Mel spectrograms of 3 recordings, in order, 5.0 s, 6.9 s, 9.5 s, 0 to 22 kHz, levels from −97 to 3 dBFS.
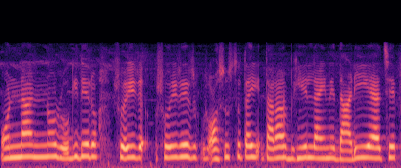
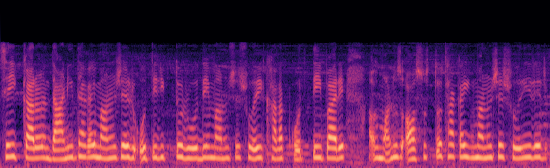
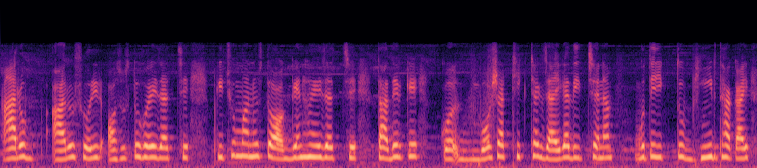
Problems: background sounds at intervals, background conversations at intervals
